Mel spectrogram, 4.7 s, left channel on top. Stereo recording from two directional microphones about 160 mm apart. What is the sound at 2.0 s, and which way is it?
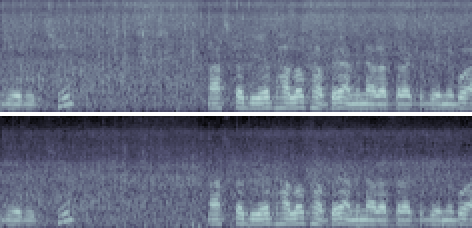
Speech, 30° left (ahead or behind).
